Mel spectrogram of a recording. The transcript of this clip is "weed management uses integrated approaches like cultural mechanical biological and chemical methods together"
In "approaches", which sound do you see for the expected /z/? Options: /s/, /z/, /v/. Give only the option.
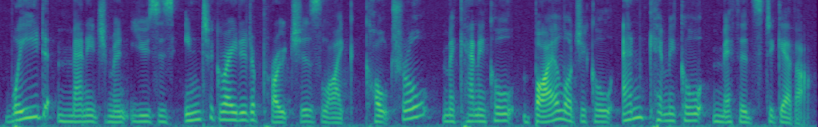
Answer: /z/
